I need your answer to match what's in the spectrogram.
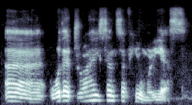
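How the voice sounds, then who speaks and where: A man from Kuwait, an Arabic speaker, chatting casually and explaining things in a halting way. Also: fairly high pitch, expressive, a little mellow. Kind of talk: casual chat.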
